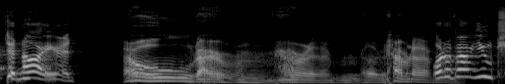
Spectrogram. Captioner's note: continues muttering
